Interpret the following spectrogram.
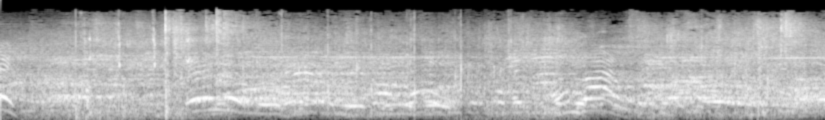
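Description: Fencers' shoes squeaking sharply on the piste during a sabre exchange, with a single sharp click about a second in, over the chatter of a busy sports hall.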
